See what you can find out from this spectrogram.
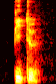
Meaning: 1. pitiful 2. rundown 3. piteous
- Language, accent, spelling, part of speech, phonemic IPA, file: French, France, piteux, adjective, /pi.tø/, LL-Q150 (fra)-piteux.wav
